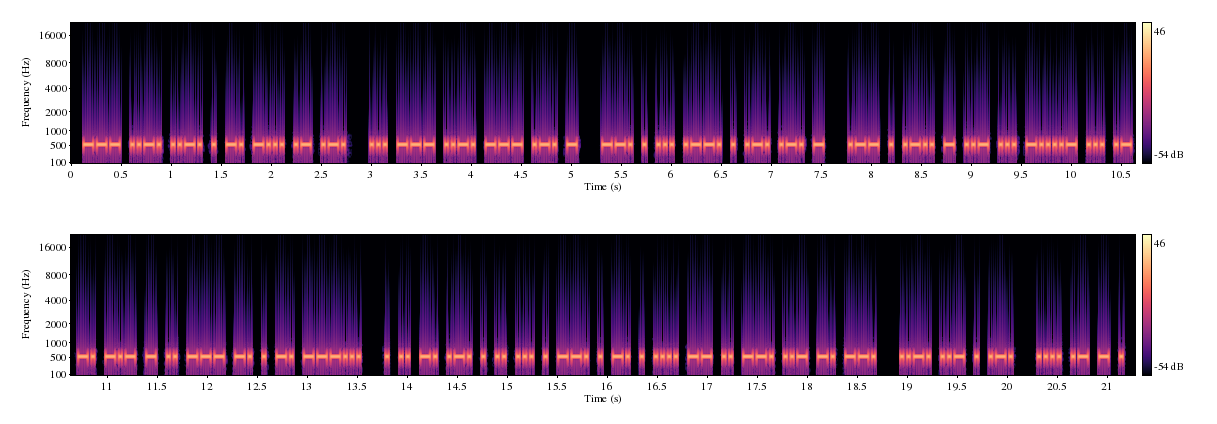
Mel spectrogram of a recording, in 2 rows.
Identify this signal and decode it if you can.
Morse code, heard as a keyed tone, about 36 wpm, 530 Hz. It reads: OFFENBAR SOFORT GESPERRT WELT US-SANKTIONEN: EINREISEGENEHMIGUNG FUER HATE
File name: daily / 35wpm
